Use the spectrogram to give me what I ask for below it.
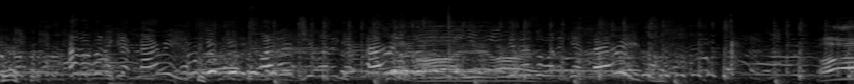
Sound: laughter

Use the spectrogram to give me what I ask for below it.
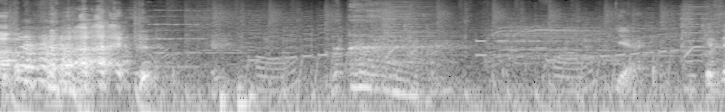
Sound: laugh

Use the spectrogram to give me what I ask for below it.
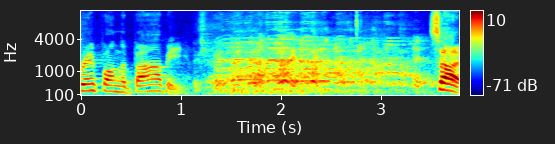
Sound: audience laughing

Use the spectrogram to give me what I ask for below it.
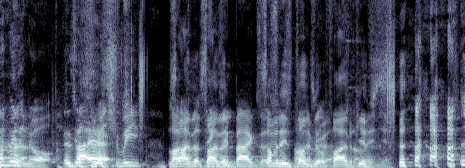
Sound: group chattering

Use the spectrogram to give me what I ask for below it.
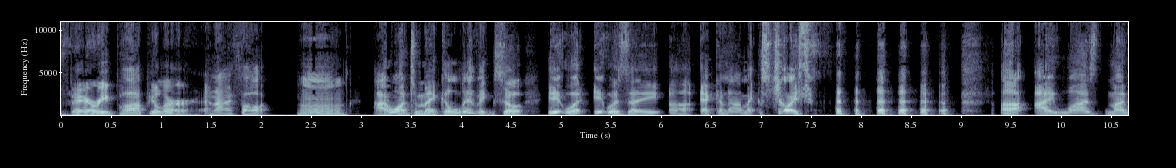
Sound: laugh

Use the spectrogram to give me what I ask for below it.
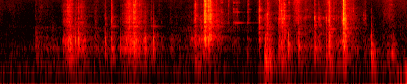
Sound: screw squeaking

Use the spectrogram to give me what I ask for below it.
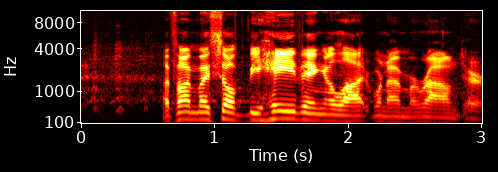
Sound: audience laughs

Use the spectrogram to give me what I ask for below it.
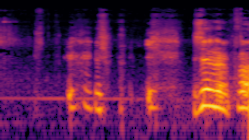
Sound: giggling

